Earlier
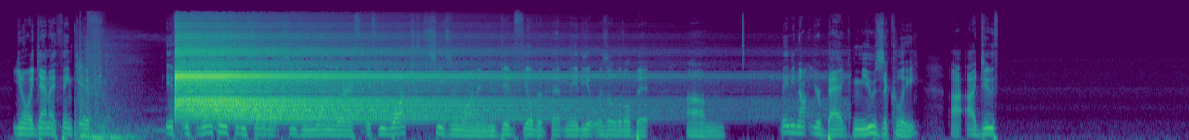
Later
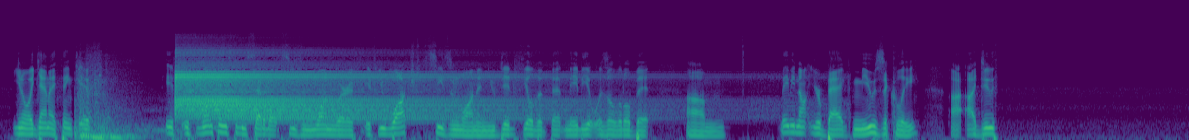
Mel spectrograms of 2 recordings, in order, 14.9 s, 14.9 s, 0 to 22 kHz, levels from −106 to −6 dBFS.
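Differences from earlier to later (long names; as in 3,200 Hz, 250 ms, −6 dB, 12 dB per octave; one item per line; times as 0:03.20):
second sound −8.5 dB
master: add head-to-tape spacing loss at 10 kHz 39 dB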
